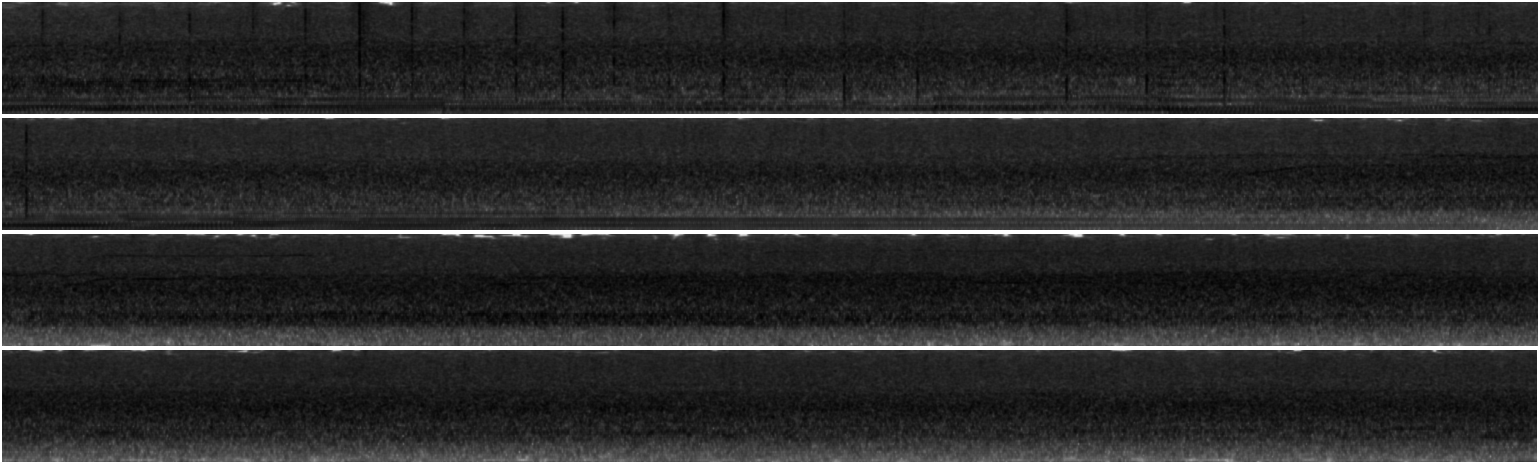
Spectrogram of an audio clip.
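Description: A live recording of a slow ballad ends on long held chords under a large stadium crowd applauding and cheering. The music stops about halfway through, leaving the crowd's sustained applause, with a few sharp claps near the start.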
